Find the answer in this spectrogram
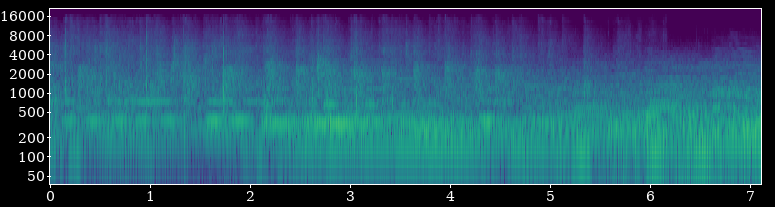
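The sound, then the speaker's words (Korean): An audience applauds steadily for several seconds to God's glory at a third-night evening church revival meeting, dense clapping with a few sharper accents, while sustained musical tones hum underneath and the applause thins slightly toward the end. “하나님의 영광에 박수하겠습니다.”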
